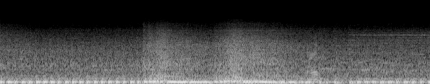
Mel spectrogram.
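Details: Used motorcycle, all stock, about 12,000 km: steady idle with two quick throttle blips, revs climb and drop cleanly; engine smooth and healthy.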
